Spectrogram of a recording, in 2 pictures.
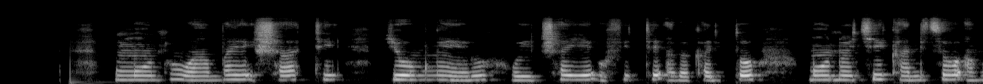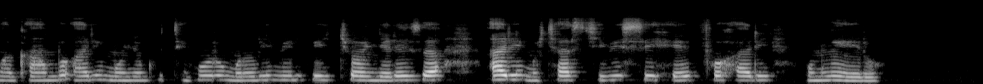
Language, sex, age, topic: Kinyarwanda, female, 18-24, health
